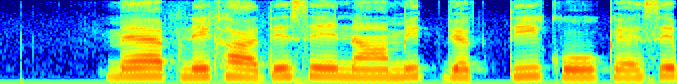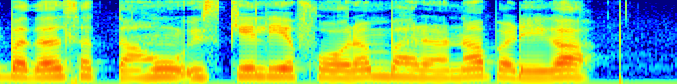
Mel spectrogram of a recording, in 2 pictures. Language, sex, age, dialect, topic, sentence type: Hindi, female, 18-24, Garhwali, banking, question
